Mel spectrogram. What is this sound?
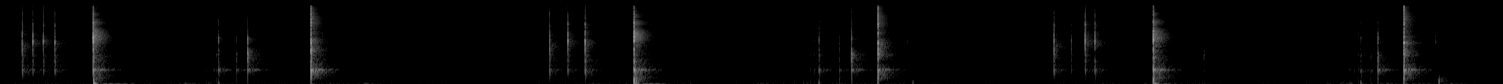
open closing bottle
Open and closing a plastic bottle with a clicking lid. Recorded with AT4021 mics into a modified Marantz PMD661.
bottle, plastic, click, foley, snap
